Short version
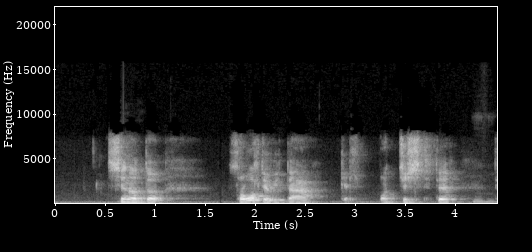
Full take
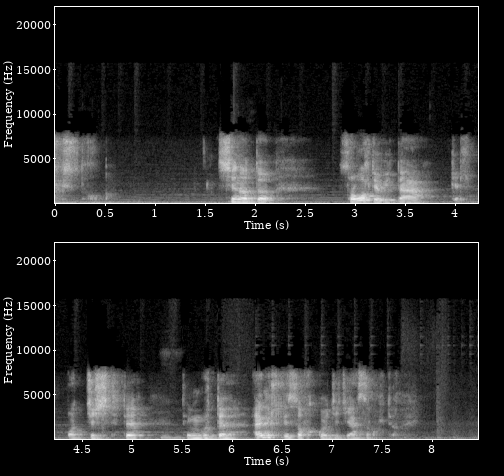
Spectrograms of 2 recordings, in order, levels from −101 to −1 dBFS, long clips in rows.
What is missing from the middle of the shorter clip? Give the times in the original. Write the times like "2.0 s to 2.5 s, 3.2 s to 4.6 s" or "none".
none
